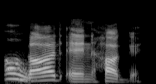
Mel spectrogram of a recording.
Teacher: no es hag, pero como que si fuera en medio de una A y una O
